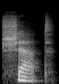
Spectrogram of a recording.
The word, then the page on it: shat: American English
